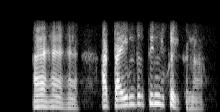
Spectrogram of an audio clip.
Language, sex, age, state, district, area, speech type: Santali, male, 30-45, West Bengal, Birbhum, rural, conversation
